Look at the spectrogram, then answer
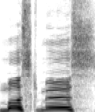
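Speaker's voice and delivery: high, biting, sardonic sarcasm. Recalling a movie theater bit about bad trailers, the speaker performs it; mock-sardonic voice. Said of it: "in the most like sardonic voice I could muster".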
